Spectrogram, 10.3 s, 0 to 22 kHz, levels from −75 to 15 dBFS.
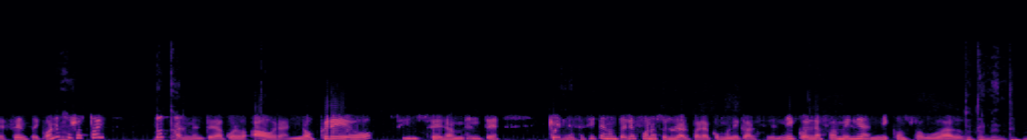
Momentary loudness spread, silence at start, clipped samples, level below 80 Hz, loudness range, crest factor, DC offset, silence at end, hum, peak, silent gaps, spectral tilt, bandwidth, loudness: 7 LU; 0 s; under 0.1%; -44 dBFS; 2 LU; 18 dB; under 0.1%; 0 s; none; -10 dBFS; none; -5.5 dB/octave; 15.5 kHz; -27 LUFS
